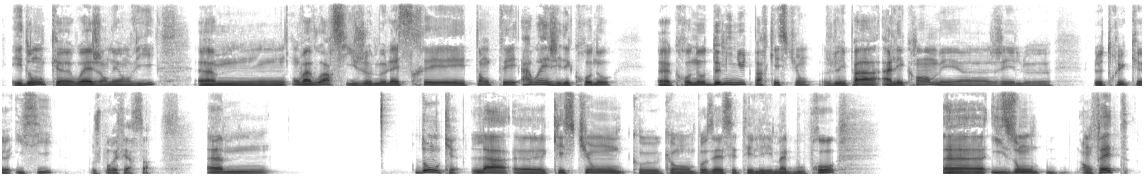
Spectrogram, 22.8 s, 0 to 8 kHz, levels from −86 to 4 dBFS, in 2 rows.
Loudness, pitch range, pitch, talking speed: -17 LUFS, 95-125 Hz, 110 Hz, 160 wpm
